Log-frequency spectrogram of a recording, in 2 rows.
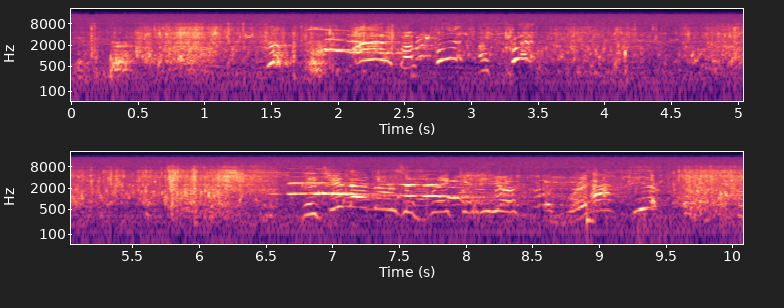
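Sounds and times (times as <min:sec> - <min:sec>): small dog yipping and whining: 0:01.5 - 0:03.1, 0:06.6 - 0:08.3.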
